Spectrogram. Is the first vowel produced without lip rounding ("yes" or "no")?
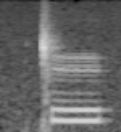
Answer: no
